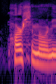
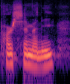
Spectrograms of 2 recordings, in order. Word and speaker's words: parsimony: radical ideas about Justice parsimony that's an interesting word I was mispronouncing it for a long time it's not parsimony it's parsimony and I think some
